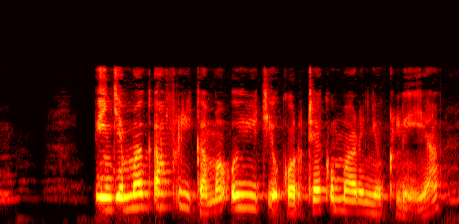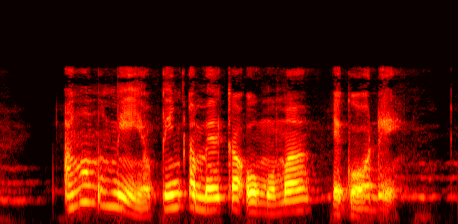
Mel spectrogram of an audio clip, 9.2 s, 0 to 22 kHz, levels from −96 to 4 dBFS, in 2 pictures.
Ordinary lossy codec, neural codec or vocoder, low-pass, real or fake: MP3, 64 kbps; codec, 16 kHz, 8 kbps, FreqCodec, larger model; 7.2 kHz; fake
